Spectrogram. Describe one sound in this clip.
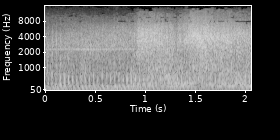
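A helicopter flies past with a thudding rotor.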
